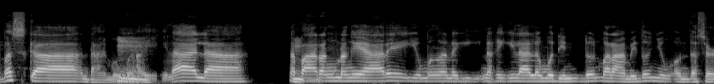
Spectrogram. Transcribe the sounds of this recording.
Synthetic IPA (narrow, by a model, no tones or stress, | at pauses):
bɐskɐɐnd̪aːmɪmoŋmɐkɐkikɪlaːla | nɐpaːɾɐŋnɐŋjɐjaːɾɛjʊŋmɐŋanɐɡinɐkikɪlaːlɐmod̪ɪnd̪onmɐɾaːmɪd̪o̞njʊŋʔond̪ɐsɛ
